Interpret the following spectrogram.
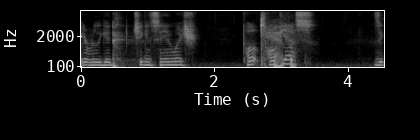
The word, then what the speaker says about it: Popeyes: Oh, you pronounce it how? I think we call it Popeyes.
